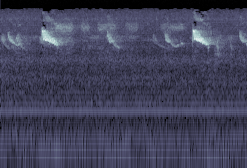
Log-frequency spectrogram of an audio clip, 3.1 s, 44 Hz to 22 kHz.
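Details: Warbling white-eye raising ten-day-old young, the day before they leave the nest, recorded in July 2018; two strong, piercing downslurred chirps about two seconds apart, softer quick notes between, faint hum below.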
